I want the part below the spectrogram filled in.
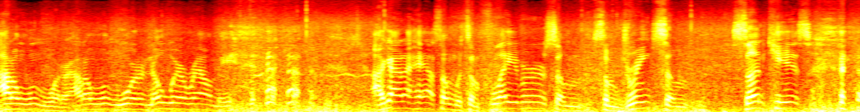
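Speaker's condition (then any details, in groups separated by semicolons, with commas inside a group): No condition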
